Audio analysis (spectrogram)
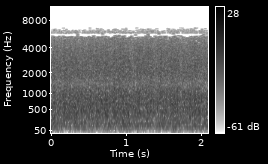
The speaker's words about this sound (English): The waves are coming in. I just wanted you guys to know what that was like.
